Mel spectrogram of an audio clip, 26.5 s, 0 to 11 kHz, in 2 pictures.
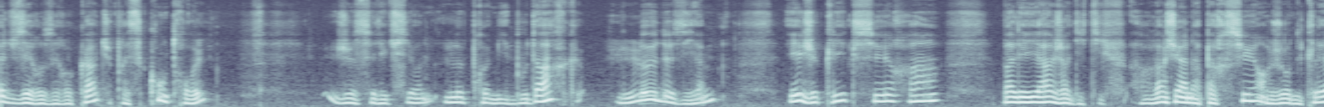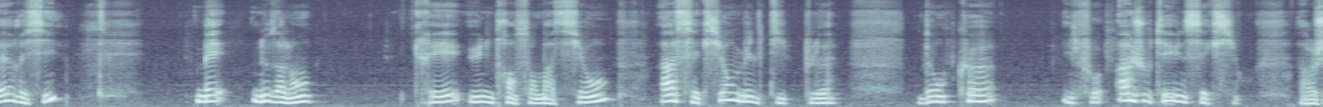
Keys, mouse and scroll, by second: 0.2 scroll up 1, 3.9 ctrl+click, 4.7-5.5 drag, 6.6 click, 7.3 typing, 9.7 click, 11.8 click, 14.2-15.3 drag, 19.0-20.4 drag, 21.9-22.8 drag, 25.2 click.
